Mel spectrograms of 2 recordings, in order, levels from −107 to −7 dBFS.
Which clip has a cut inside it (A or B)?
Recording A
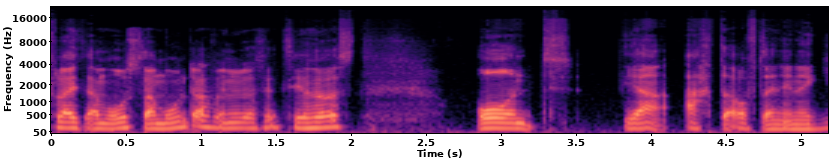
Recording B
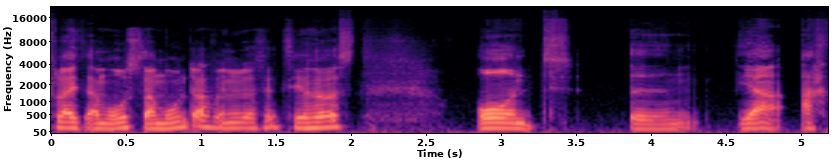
A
